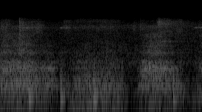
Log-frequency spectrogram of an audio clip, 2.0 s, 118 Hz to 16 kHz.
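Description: Faint scratching of a marker pen on a whiteboard, in short strokes while a fraction bar and "2x²" are written; otherwise near silence.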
